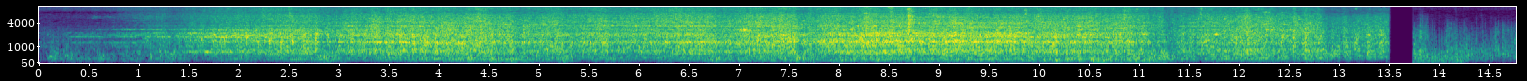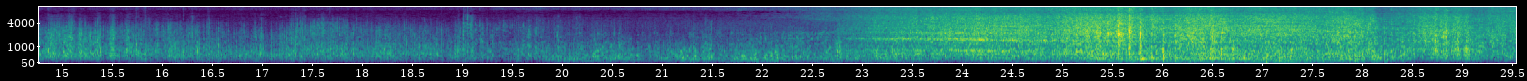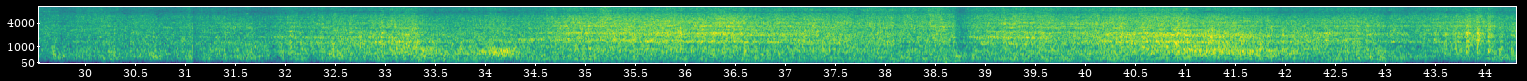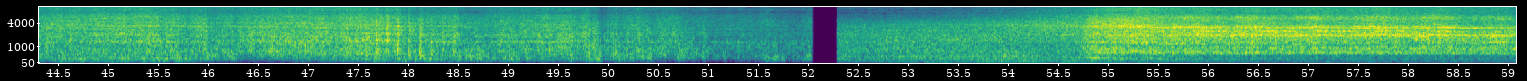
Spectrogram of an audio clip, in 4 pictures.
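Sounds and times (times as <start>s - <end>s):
train wheels clattering over rails: 22.9s - 29.9s.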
